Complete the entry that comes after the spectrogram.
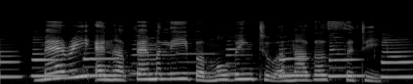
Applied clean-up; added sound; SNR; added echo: none; Wind instrument, woodwind instrument; 3 dB; none.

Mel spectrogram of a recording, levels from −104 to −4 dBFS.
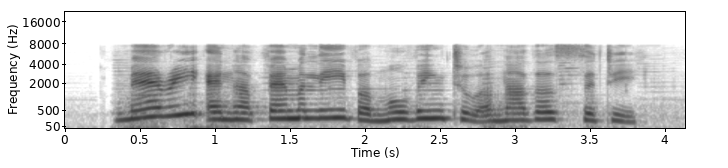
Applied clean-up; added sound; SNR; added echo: neural separator model SepFormer DNS4.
